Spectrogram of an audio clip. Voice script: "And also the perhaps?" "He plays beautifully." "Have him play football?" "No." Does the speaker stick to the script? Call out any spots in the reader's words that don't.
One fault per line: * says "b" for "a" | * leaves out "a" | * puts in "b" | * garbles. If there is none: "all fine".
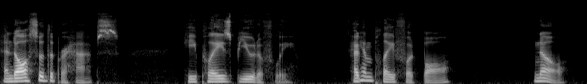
all fine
